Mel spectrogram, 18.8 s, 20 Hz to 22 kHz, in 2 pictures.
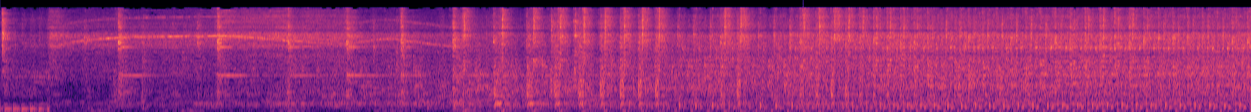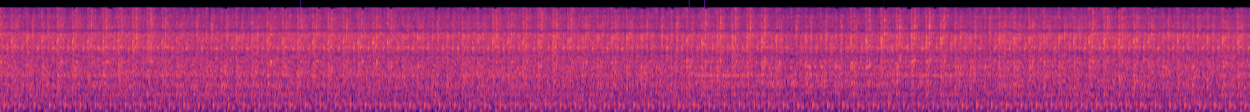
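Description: Brand-new Hindustan 8 hp air-cooled diesel engine starting: it fires about three and a half seconds in, with uneven pulsing beats at first, then settles into steady, even running.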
